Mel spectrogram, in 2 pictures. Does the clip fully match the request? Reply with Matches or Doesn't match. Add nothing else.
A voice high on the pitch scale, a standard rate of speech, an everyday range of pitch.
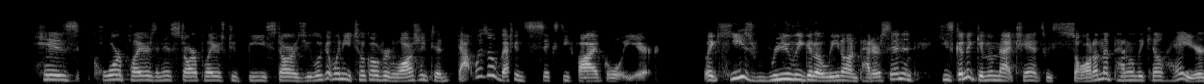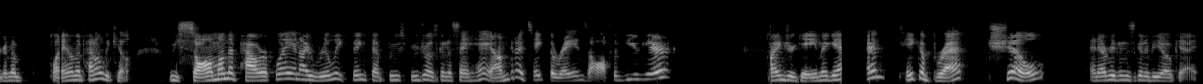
Doesn't match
